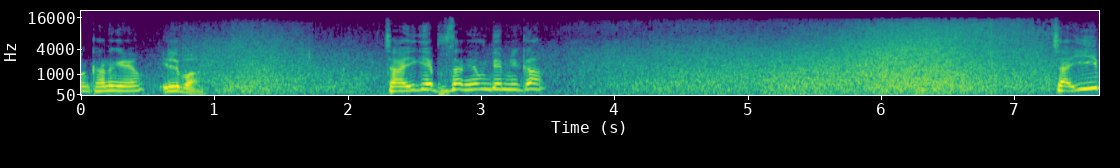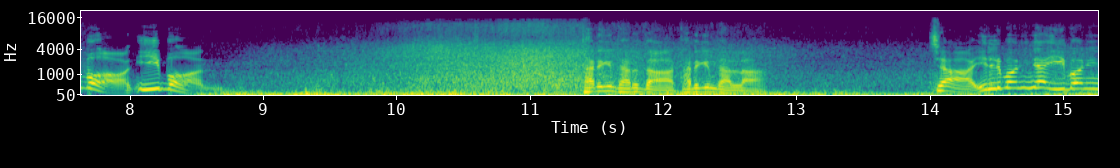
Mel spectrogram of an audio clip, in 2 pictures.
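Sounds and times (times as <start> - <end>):
speech: 0.0 - 1.1, 2.3 - 3.6, 7.3 - 8.8, 11.4 - 12.9, 14.0 - 15.2
ocean surf breaking at a beach: 0.0 - 15.2
wind buffeting the microphone: 8.4 - 15.2.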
